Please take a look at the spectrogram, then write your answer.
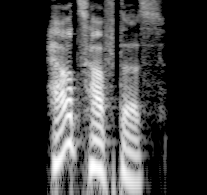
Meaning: strong/mixed nominative/accusative neuter singular of herzhaft
- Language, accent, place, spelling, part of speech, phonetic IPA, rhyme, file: German, Germany, Berlin, herzhaftes, adjective, [ˈhɛʁt͡shaftəs], -ɛʁt͡shaftəs, De-herzhaftes.ogg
